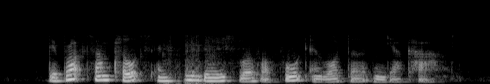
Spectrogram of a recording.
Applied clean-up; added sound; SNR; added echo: neural separator model SepFormer DNS4.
